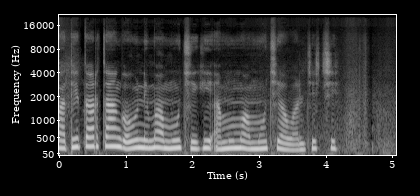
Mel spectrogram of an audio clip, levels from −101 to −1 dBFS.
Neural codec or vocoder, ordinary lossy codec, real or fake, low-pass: autoencoder, 48 kHz, 128 numbers a frame, DAC-VAE, trained on Japanese speech; Opus, 64 kbps; fake; 19.8 kHz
